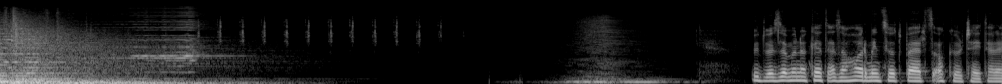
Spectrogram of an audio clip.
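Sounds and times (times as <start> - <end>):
television theme music: 0.0 - 3.1
clock-like ticks: 1.9 - 4.7.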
